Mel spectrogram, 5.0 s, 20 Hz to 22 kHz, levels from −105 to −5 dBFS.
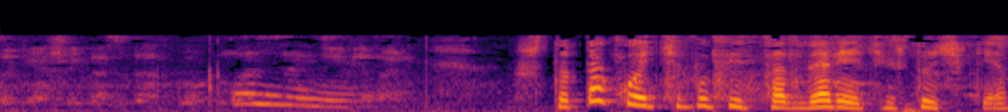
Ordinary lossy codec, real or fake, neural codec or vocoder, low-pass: MP3, 24 kbps; fake; codec, 16 kHz, 4 kbps, FreqCodec, larger model; 7.2 kHz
